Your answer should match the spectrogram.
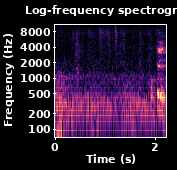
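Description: Low, indistinct murmur of voices from an audience in a large hall, with a few faint clicks.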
